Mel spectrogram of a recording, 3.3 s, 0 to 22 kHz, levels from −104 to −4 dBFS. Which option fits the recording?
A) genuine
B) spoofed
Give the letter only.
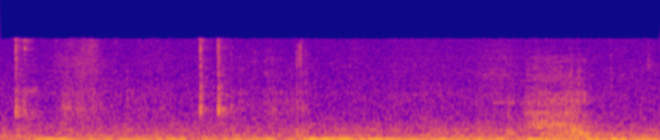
A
